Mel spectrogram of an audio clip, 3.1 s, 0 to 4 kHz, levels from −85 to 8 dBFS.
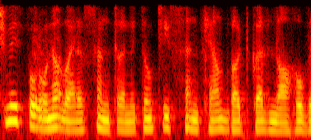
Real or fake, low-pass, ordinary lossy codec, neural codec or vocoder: fake; 3.6 kHz; none; codec, 16 kHz in and 24 kHz out, 0.8 kbps, FocalCodec, streaming, 65536 codes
